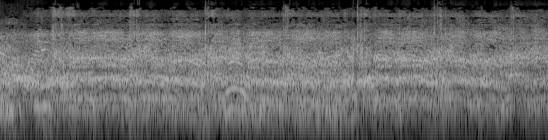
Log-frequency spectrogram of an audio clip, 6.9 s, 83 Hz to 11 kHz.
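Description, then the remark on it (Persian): A large crowd of protesters in Ardakan, Yazd, Iran, chants slogans against air pollution, a dense, loud and continuous wash of many voices with rhythmic rises as the chant repeats, steady throughout with no single voice standing out. “اینها نمونه های از شعارهایی است که تعداد زیادی از مردم اردکان امروز سه‌شنبه 5 دی‌ماه در پی تشدید آلودگی هوا”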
